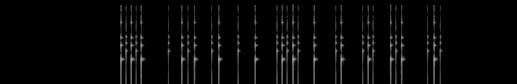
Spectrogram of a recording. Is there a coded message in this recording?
Yes: Morse code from 1.1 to 4.5 s, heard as a telegraph sounder, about 22 wpm. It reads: UWDGR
